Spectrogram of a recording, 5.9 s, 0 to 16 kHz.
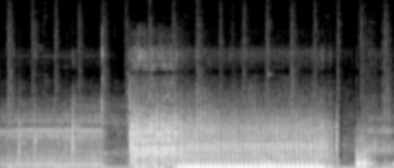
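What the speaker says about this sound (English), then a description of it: "So now I can turn the bike on and it should just start." Husqvarna 701 motorcycle engine cranking and catching, then idling with a loud, fast, pulsing thump for a few seconds before shutting off, heard close up in a quiet space.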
